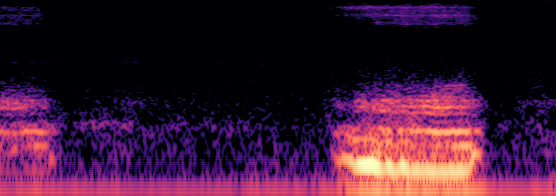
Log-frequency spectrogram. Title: Snoring demon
